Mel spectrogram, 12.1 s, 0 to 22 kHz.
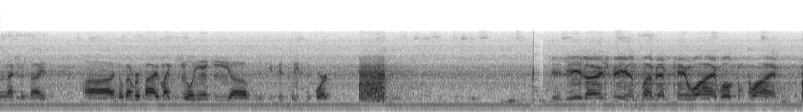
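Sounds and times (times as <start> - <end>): steady low hum: 0.0 - 12.0
radio squelch tail: 0.1 - 12.0
scanner static burst: 0.7 - 6.8.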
